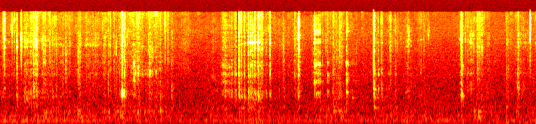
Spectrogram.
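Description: A hand-held, cream-colored solid soap bar is sliced into thin shavings with a metal box-cutter blade. Quiet, crisp scraping and crackling cuts come in repeated short bursts, with bright, dry edges over a faint low background hum.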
